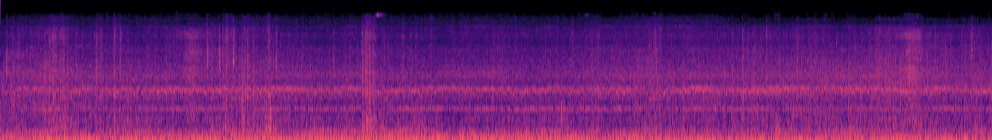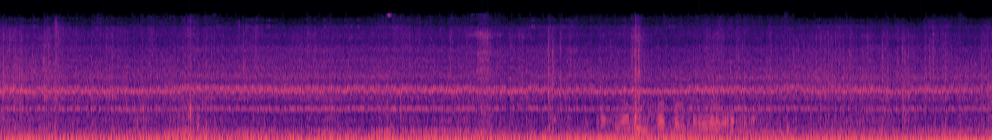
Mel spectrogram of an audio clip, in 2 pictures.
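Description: Tyres crunch and knock over a rough stony track.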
